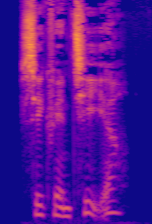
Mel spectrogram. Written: sekventere

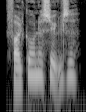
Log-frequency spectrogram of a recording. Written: folkeundersøgelse

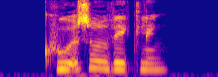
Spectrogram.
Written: kursudvikling

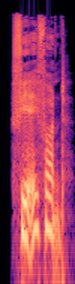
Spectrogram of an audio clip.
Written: feriefond

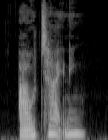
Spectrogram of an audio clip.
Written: aftegning

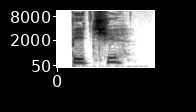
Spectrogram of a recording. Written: bitche

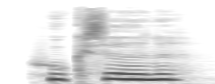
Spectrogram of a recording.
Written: hugsiddende

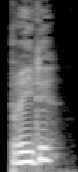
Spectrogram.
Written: brite

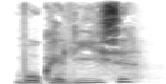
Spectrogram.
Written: VOKALISE

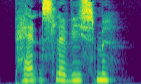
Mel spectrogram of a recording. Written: panslavisme

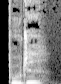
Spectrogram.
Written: buttet

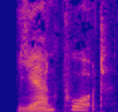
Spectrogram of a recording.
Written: jernport

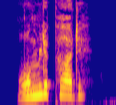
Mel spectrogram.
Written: rumlepotte

